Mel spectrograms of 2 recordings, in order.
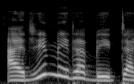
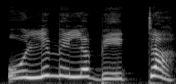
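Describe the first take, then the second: First: The first word is said with a clear r sound. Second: The first word is lisped with an l sound. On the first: The speaker calls it right. "की जगह" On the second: The speaker calls it wrong. "कई लोग छोटे बच्चों से तुतला के बोलते हैं"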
